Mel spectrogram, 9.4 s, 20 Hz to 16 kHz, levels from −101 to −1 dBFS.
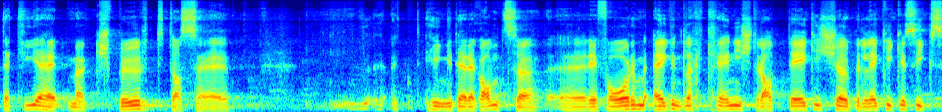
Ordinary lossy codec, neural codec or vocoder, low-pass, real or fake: Opus, 32 kbps; none; 14.4 kHz; real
